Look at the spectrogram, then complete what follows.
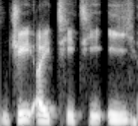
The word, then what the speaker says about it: Gitte: Gita Winneke. And we did, her name is Gitte, and Winneke is spelled Winneke or something like that.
